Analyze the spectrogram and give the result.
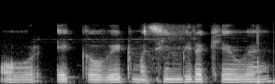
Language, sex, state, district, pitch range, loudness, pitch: Hindi, male, Jharkhand, Deoghar, 110-120 Hz, -16 LUFS, 115 Hz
